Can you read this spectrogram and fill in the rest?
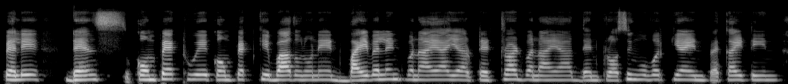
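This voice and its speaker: A young woman with an Indian accent teaches biology in a recorded exam-prep lecture, going step by step, reading English lines out deliberately and slowly, and often checking in with "ठीक है". Her medium-pitched voice is clear and resonant but flat in delivery, captured in a dry, clean studio recording.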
